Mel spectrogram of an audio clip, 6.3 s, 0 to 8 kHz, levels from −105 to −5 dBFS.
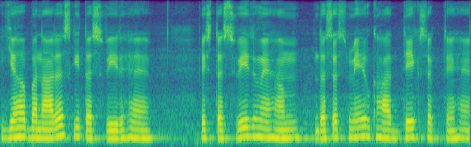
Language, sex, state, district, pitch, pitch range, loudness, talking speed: Hindi, male, Arunachal Pradesh, Lower Dibang Valley, 125 Hz, 120-130 Hz, -15 LUFS, 135 wpm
